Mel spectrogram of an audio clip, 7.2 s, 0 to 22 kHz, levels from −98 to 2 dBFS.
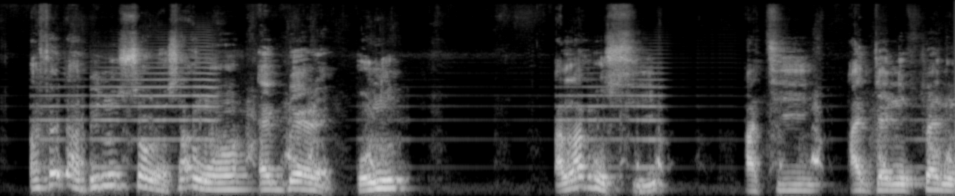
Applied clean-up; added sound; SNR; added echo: neural mask model RNNoise.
